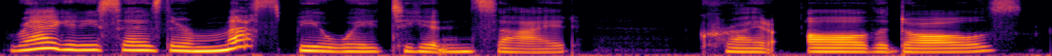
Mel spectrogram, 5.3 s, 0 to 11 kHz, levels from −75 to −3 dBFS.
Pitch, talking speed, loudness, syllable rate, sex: 210 Hz, 160 wpm, -17 LUFS, 4.4 syllables/s, female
